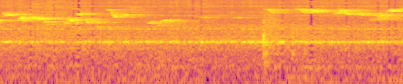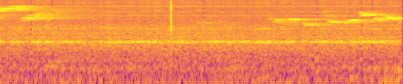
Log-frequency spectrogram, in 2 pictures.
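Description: Songbirds singing in woodland: three short runs of quick chirping notes, at the start, in the middle and near the end. A steady, single-pitched high tone sounds underneath.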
